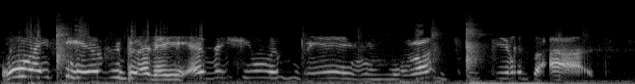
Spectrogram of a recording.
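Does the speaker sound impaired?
Yes: cerebral palsy, mild; slight speech impediment, capable of speaking, perfectly understood by hosts.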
